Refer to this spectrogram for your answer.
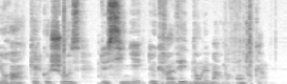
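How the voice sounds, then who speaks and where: Her voice is soft-spoken and somewhat breathy. The woman's pitch sits in the medium range. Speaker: tarot card reader. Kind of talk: tarot reading for viewers. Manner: hesitant, many fillers.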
